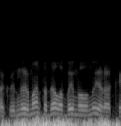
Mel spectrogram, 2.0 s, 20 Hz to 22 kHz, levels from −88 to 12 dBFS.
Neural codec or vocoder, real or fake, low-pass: autoencoder, 48 kHz, 128 numbers a frame, DAC-VAE, trained on Japanese speech; fake; 3.6 kHz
